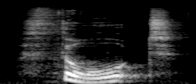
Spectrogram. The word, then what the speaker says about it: though: Let's look at the words though, plough, thorough, enough, through, thought, cough. Crazy, isn't it? No wonder English spelling and pronunciation is so confusing.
